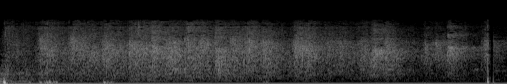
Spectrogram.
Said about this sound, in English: Clap for him.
